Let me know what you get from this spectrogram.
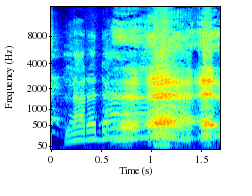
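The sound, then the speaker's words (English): A loud, drawn-out throat clearing by a man: a voiced, guttural rumble that rises in pitch and turns into a rough, rasping hack, lasting under two seconds with no speech. “Why you have to clear his throat like that?”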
